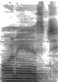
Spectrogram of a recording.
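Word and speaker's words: honest: आई ओ यू से पहले अगर एच आता है तो वहां पे एच का प्रोनंसिएशन नहीं होगा जैसे देखो एच ओ एन ई एस टी ऑनेस्ट यानी ओ भवेल है ओ से पहले यहां पे क्या आ गया एच आ गया इसका प्रोनंसिएशन नहीं हो पा रहा है फिर यहां पे देखना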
